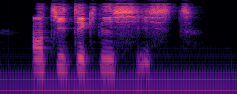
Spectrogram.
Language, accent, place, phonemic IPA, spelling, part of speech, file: French, France, Lyon, /ɑ̃.ti.tɛk.ni.sist/, antitechniciste, adjective, LL-Q150 (fra)-antitechniciste.wav
- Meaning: antitechnology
